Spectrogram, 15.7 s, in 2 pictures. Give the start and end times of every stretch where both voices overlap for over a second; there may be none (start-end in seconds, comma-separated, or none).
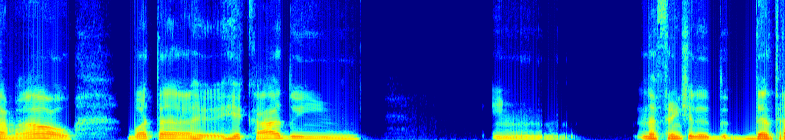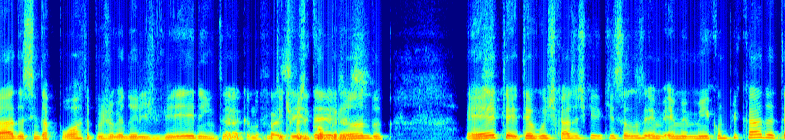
10.1-11.6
